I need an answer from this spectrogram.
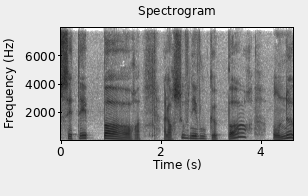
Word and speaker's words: porc: la dernière chose c'était port alors souvenez-vous que port on ne prononce pas le ces finales d'accord mais on doit quand même l'écrire donc vous écrivez p o r c'est d'accord donc port per c'est le sait finale n'est pas prononcé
